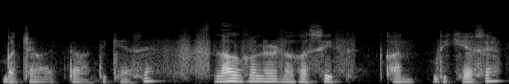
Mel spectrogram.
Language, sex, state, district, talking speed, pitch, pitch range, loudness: Nagamese, male, Nagaland, Kohima, 120 wpm, 130 Hz, 120-145 Hz, -23 LUFS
